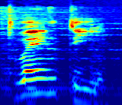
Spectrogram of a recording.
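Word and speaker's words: twenty: O número 20 em inglês nós pronunciamos 20. Também com TY sendo a última sílaba, a sílaba tônica, né?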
